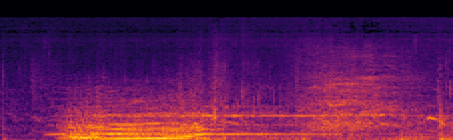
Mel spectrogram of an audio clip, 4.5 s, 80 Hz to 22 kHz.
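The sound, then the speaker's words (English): A Parasaurolophus, a plant-eating duck-billed dinosaur, calls: a loud, deep, horn-like bellow with layered droning tones that swells in and holds for about three seconds, then fades into a softer, rougher rumble. “If you have 100 duckbills, 1,000 duckbills, facing the same direction, producing high decibel sounds, that's a wave of energy that could knock over a predator, or at least discombobulate it, scramble its brains.”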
